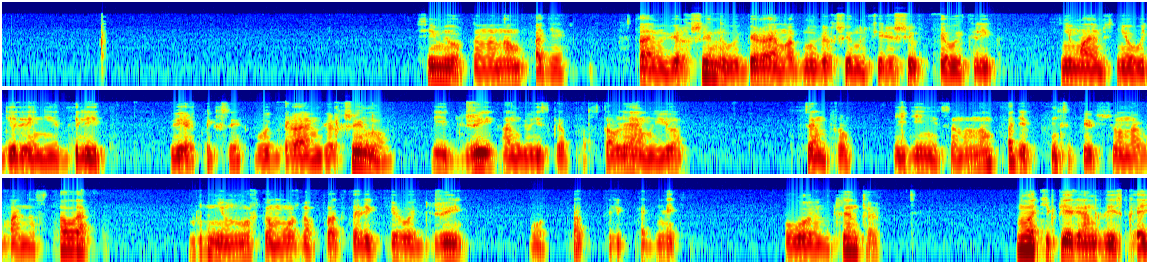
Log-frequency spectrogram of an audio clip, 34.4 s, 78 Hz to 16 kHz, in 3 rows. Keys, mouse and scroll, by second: 4.5 KP_7, 9.3 shift+click, 11.7 Delete, 14.3 click, 16.2 g, 20.5 KP_1, 21.8-22.3 scroll up 5, 23.0 shift+middle click, 26.8 g, 34.2 e.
